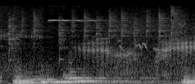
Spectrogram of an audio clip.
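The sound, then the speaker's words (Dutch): A frog croaks in low, buzzing pulses, one long rattling stretch followed by a brief pause and another croak starting at the end, with a thin high whistle faintly above. “Oh, die kikker”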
